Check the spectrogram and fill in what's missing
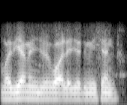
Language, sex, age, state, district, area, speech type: Punjabi, male, 18-30, Punjab, Hoshiarpur, urban, conversation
